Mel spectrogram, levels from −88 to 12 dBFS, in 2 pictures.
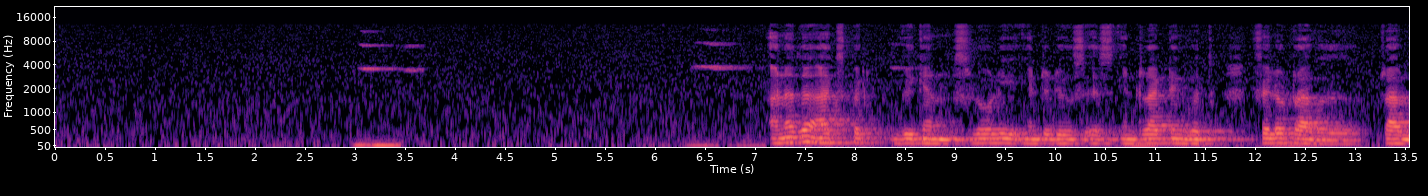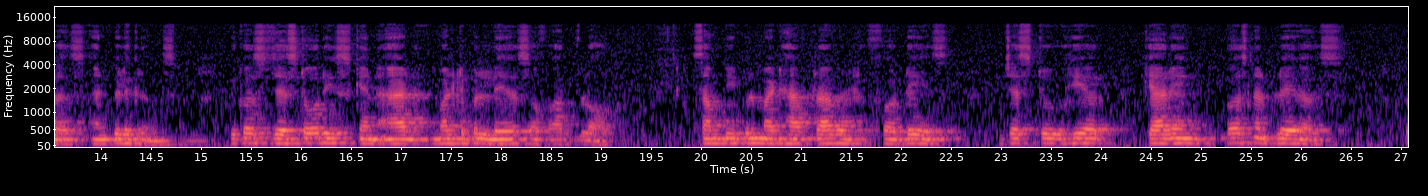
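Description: Throughout the speech, overdone noise removal is at work: the noise reduction was set too aggressively, muting individual frequency bands wherever they came close to its noise estimate. Softer speech detail vanishes too, leaving near-silent gaps flecked with twinkling specks.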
